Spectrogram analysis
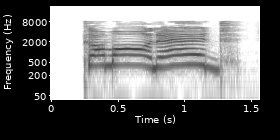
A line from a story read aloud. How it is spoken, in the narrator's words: she shouted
